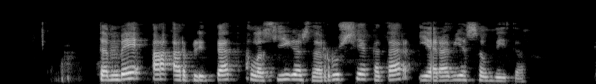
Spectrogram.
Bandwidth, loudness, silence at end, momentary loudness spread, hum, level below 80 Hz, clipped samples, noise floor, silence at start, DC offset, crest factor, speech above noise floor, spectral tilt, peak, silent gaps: 7.8 kHz; -18 LUFS; 0.7 s; 6 LU; none; -64 dBFS; under 0.1%; -79 dBFS; 1 s; under 0.1%; 18 dB; 62 dB; -4 dB/octave; 0 dBFS; none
